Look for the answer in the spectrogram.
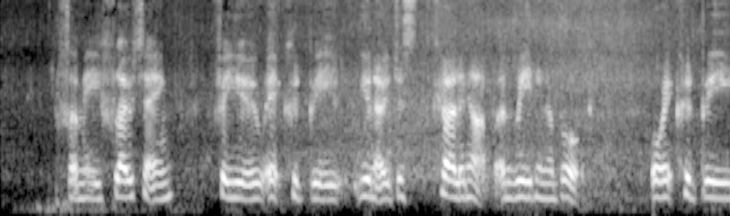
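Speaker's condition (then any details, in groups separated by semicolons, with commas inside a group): No condition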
